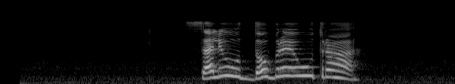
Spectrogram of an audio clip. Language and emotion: Russian, positive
